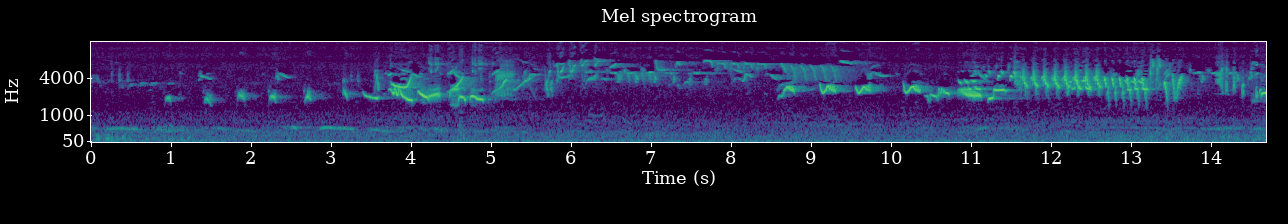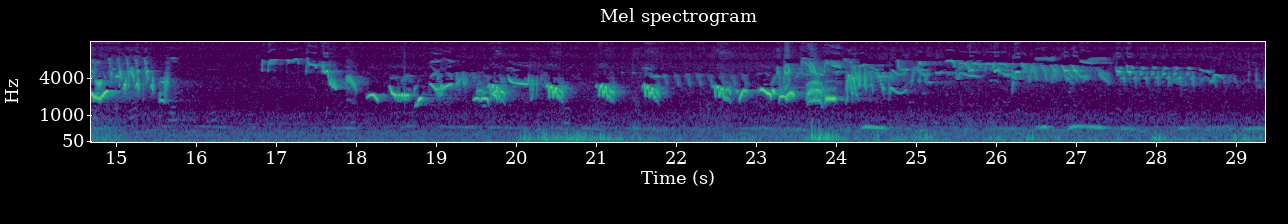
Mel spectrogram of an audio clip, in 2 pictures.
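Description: Small birds chirping and twittering, a busy chorus of quick overlapping chirps and trills in bursts, with a short lull about halfway through.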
